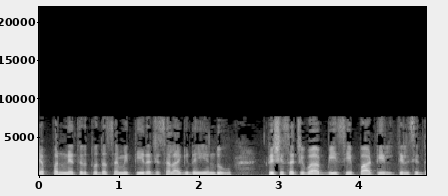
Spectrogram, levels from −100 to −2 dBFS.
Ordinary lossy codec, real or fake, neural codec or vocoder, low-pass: none; real; none; none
